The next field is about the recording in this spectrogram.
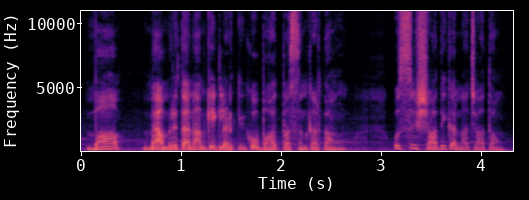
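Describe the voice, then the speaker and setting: A woman's voice: lowish voice, steady tone, a little fast, close to an everyday voice. A woman voicing an earnest, lovestruck young man in a storybook tale, pleading and insistent. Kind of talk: storybook character dialogue. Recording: background music under the voice.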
